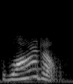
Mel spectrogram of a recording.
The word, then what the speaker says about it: wattle: is called his wattle can you say that waddle kind of like the way they walk waddle waddle waddle but it's spelled different yeah so you can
